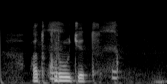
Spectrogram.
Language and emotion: Russian, neutral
